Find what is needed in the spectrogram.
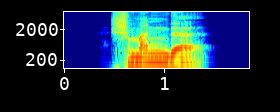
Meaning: dative of Schmand
- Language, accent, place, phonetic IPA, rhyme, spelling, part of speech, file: German, Germany, Berlin, [ˈʃmandə], -andə, Schmande, noun, De-Schmande.ogg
